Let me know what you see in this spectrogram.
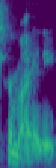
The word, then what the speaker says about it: Hermione: and mom told me it was Hermione, because it's a British book, right?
